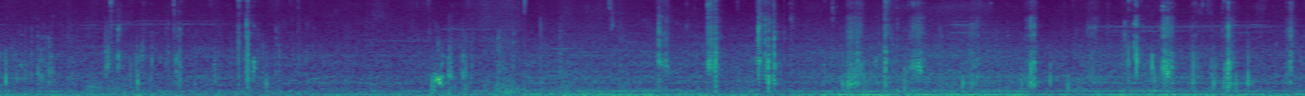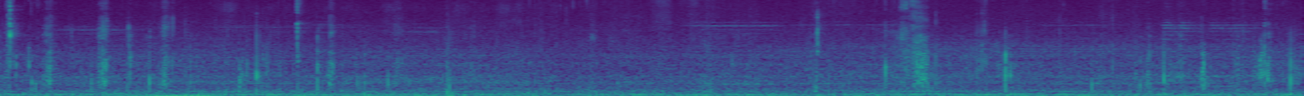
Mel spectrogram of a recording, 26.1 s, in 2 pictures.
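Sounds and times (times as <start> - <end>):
crunchy chewing: 0.0 - 26.0.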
